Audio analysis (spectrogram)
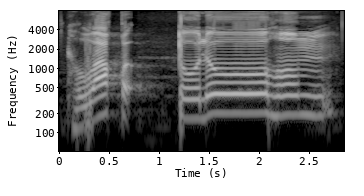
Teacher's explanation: قاف کو موٹا کریں گے اور اس کے اوپر یہ جزم کا جو کلر ہے یہ آپ نے دیکھا ہے، قلقلہ کا ہوتا ہے، تو اس کو قاف کو ہم نے قلقلہ کی طرح پڑھنا ہے۔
